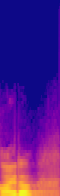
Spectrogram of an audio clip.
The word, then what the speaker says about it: 間: So aida is really common, really useful, and it's the kan from jikan, but on its own it's pronounced aida.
